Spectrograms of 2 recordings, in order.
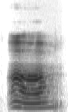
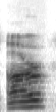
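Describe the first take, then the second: First: The letter is said with a British accent. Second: The letter is said with an American accent. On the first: "in British English is R" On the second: "in American English is R"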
